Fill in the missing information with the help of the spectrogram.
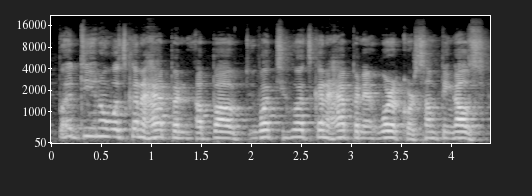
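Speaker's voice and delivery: lightly imitating a pushy boss; mock menacing boss on the phone; boss's voice.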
